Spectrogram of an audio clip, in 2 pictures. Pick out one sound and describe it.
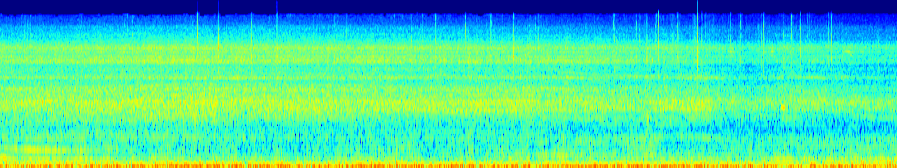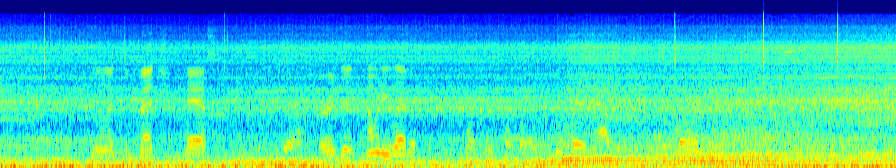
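A car engine roars and revs up and down at speed.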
